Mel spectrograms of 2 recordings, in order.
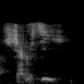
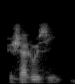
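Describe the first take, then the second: First: It is said in a hard, tense tone. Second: It is said in a soft, gentle tone. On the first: The feeling is named with self-judgment. "Peut-être qu'au début de votre exercice, ce sera" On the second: The feeling is named with tolerance. "Dites avec un ton doux"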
